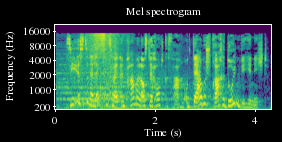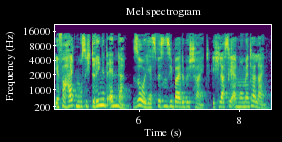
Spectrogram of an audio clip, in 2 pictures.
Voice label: Schulleiterin, Stimmproben; Palizzi; The Flash

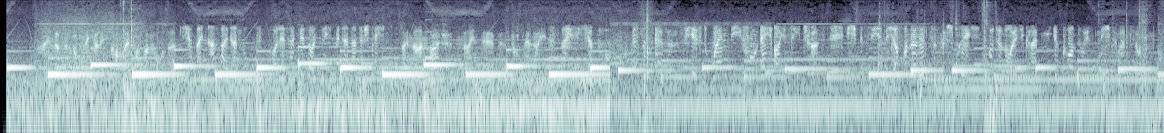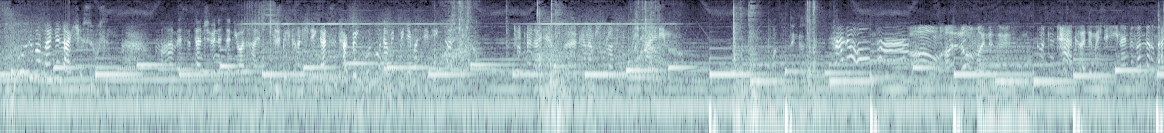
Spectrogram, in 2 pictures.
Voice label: Div Abgehoerte Stimmen

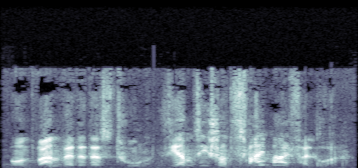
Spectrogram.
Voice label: Telefonstimme

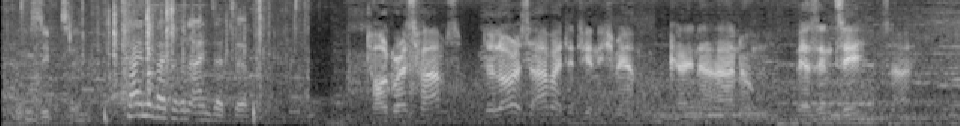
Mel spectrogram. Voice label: Telefonstimme; Spieler; Spielleiterin; Goliath

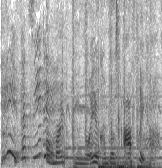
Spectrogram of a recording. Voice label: Kleine Schuelerin; Girls Club

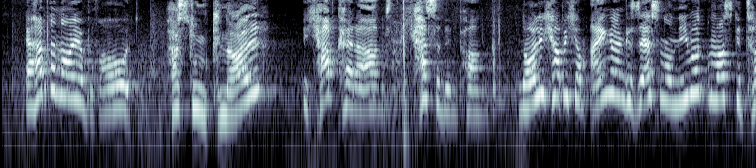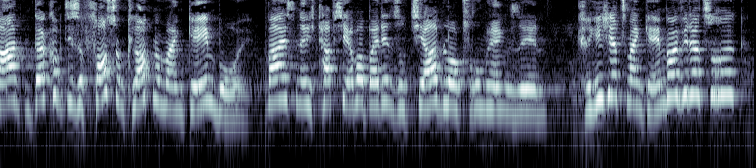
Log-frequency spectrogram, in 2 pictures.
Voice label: Junge, Stimmproben

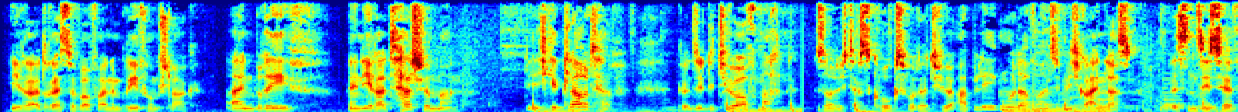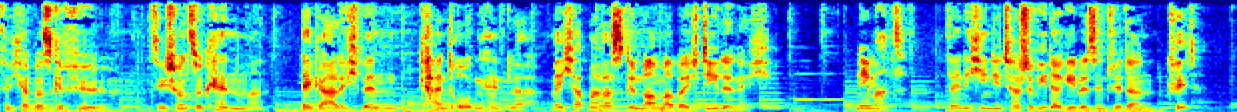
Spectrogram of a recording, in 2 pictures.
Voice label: Junger Mann; For The People

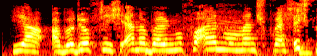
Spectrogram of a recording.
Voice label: Rescue Me

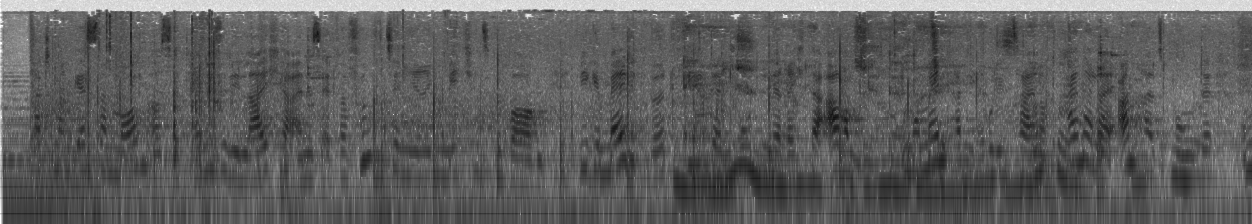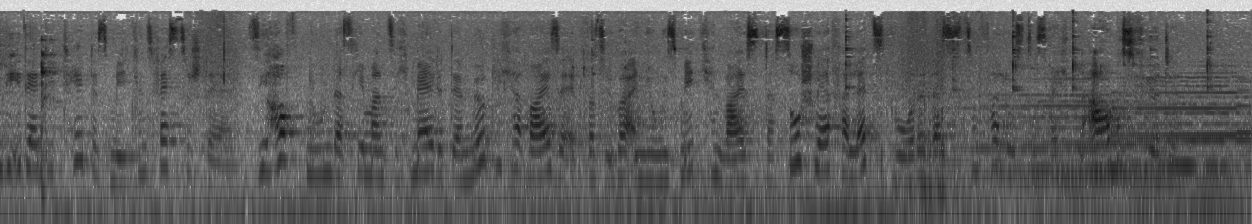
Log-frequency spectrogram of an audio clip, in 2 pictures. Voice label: Reporterin; Silent Witness

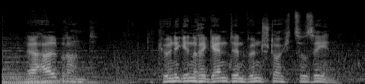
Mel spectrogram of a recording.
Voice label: Soldat, Stimmproben; DER HERR DER RINGE: DIE RINGE DER MACHT; The Lord of the Rings

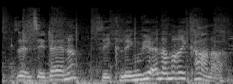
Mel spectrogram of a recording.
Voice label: Einreisebeamtin; Tetris

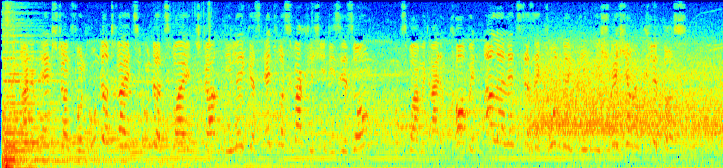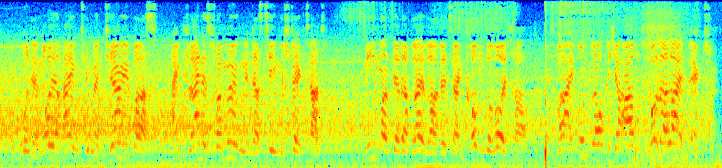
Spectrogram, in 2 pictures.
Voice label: TV Sportkommentator; Winning Time

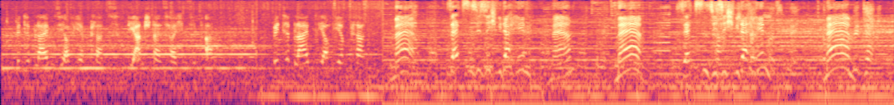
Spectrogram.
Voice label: Flugbegleiterin; AlaskaDaily

